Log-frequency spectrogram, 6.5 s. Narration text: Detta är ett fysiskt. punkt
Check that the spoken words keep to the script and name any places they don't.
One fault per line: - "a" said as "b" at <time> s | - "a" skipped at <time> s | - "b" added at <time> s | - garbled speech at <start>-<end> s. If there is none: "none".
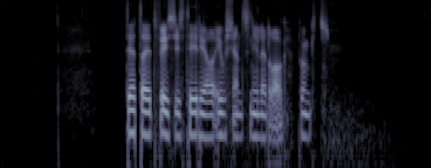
- "tidigare okänt snilledrag" added at 2.8 s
